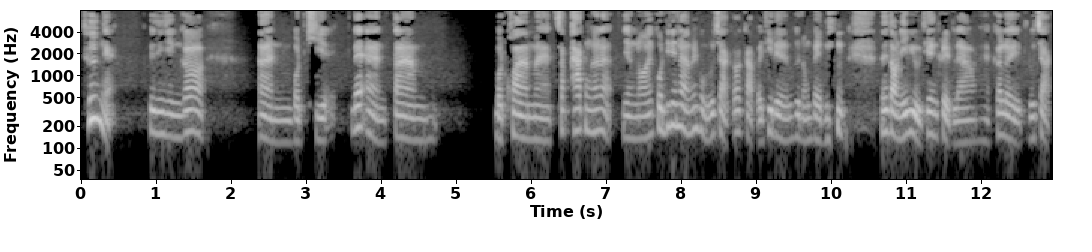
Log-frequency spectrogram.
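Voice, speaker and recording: A man hosting a podcast, wrapping up an episode in a relaxed, informal way. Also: medium pitch, slightly rough. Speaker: podcast host. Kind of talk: podcast outro.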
